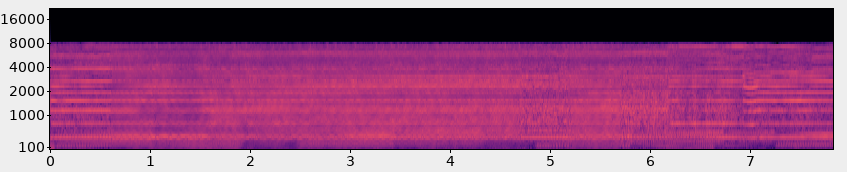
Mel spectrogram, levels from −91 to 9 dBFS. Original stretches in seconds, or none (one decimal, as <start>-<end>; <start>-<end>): 0.0-0.6; 4.7-5.2; 5.7-7.8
